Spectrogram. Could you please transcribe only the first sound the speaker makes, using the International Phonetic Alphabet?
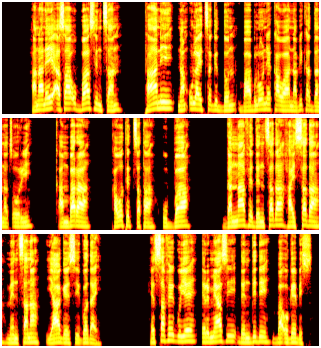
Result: h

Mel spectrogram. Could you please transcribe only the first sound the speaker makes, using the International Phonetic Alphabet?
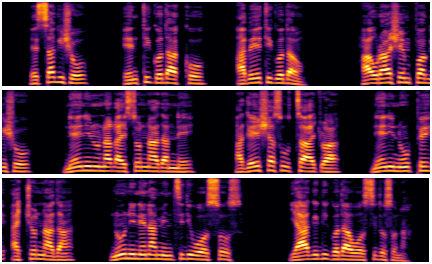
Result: h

